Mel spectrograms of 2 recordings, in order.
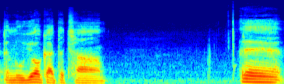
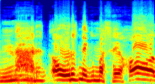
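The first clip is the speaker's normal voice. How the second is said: high, loud panicked outburst; retold panic after a blow to the eye, loud and high; panicking; 6 semitones higher, 10 dB louder than usual. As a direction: blurt it in shock at the blood. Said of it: "I started panicking".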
